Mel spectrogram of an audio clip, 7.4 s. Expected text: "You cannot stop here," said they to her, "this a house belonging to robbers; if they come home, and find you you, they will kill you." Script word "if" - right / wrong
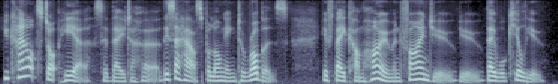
right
